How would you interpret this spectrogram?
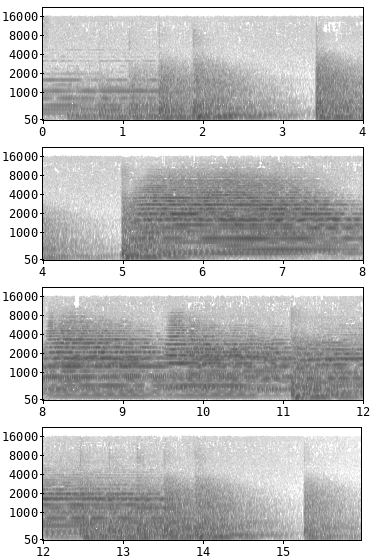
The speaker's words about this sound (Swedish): Här är marsch och canzona för Queen Mary's Funeral.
